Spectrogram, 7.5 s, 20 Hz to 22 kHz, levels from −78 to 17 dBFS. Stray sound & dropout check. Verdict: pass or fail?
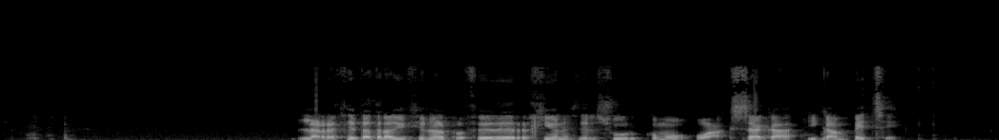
pass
